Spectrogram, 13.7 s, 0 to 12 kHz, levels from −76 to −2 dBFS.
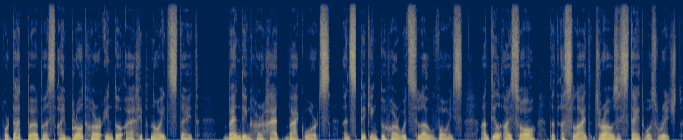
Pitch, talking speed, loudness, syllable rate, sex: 115 Hz, 135 wpm, -23 LUFS, 3.8 syllables/s, male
